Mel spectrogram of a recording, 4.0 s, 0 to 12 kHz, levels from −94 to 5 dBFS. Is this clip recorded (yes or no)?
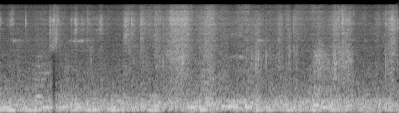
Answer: no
